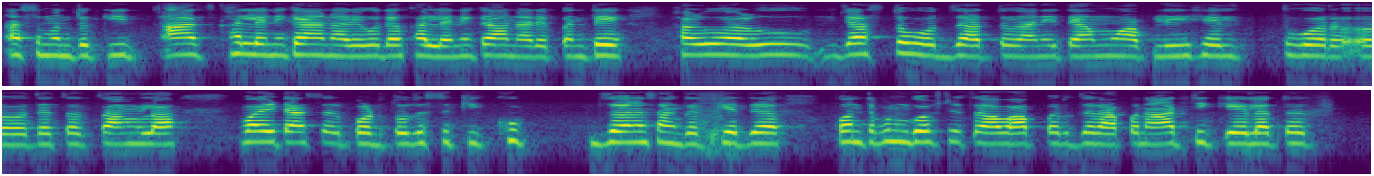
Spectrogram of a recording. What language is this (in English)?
Marathi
